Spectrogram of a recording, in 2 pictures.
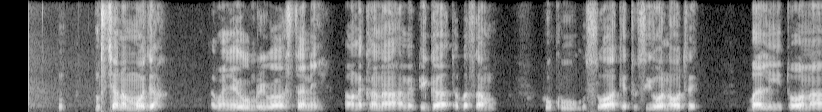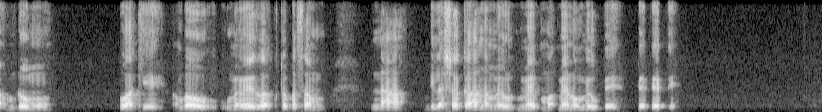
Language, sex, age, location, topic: Swahili, male, 25-35, Nairobi, health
